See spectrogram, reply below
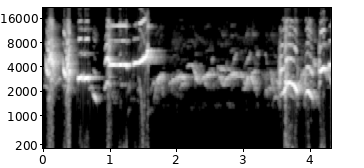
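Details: Kacer singing in the 'gacor ngeplong' style to make juvenile spotted birds answer; sharp opening notes, then long clear whistles that glide and waver, and a closing cluster of twisting notes.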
